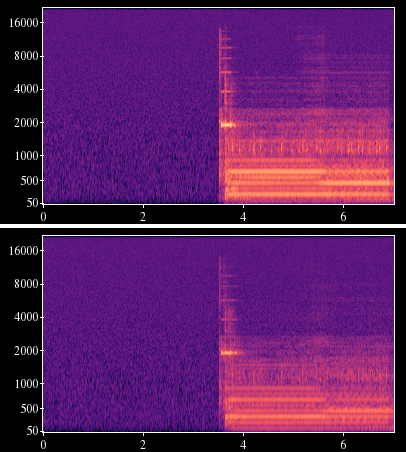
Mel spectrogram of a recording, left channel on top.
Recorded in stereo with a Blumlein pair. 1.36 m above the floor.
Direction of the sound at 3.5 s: 40° left.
